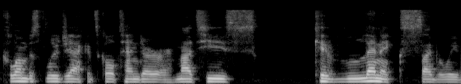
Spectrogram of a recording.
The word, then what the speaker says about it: Kivlenieks: the passing of Columbus Blue Jackets goaltender Matiss Kivlenieks, I believe it's pronounced. Kivlenieks, yes.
